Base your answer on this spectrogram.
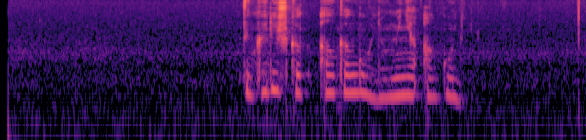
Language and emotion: Russian, neutral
